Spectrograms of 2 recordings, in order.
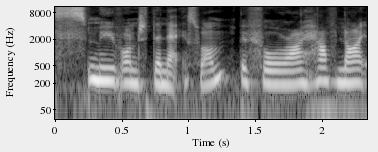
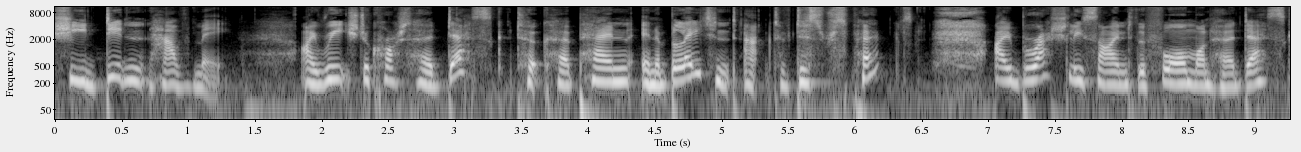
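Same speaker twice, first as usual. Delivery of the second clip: ordinary delivery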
